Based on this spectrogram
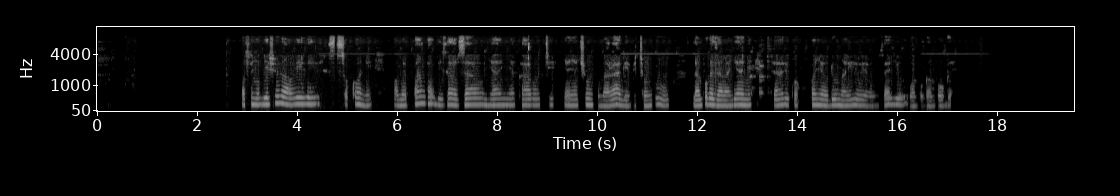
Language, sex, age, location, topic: Swahili, female, 36-49, Dar es Salaam, finance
